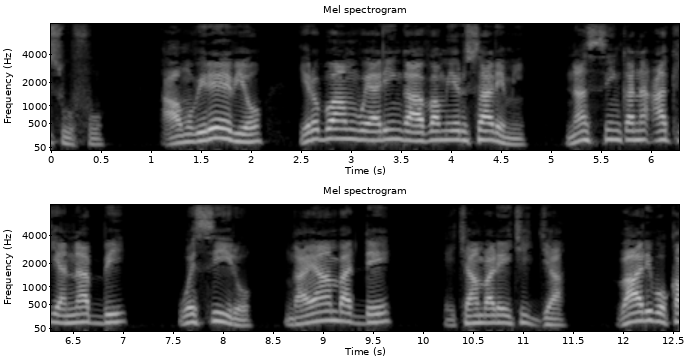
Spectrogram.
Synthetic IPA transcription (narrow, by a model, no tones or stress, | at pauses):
sufu | a̰wo̞muβiɾe̞ːβjo̞ | je̞ɾo̞βoamuβwe̞jaliŋɡaːvamuje̞ɾusaːle̞mi | nasiːŋkanaʔːkijanabːi | we̞siɾo̞ | ŋɡaːjaːmbadːe̞ː | caːmbale̞ːciɟːa | βaliβo̞ka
